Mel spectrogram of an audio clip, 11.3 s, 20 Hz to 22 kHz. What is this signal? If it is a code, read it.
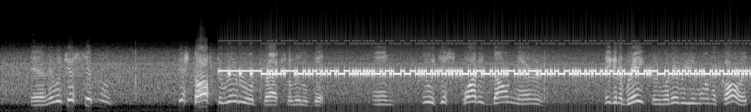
RTTY (45.45 baud, 170 Hz shift), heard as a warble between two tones, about 1550 Hz centre, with static crashes. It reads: EL CORRECTOR AFEGEIX VALOR AL TEXT I EL …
